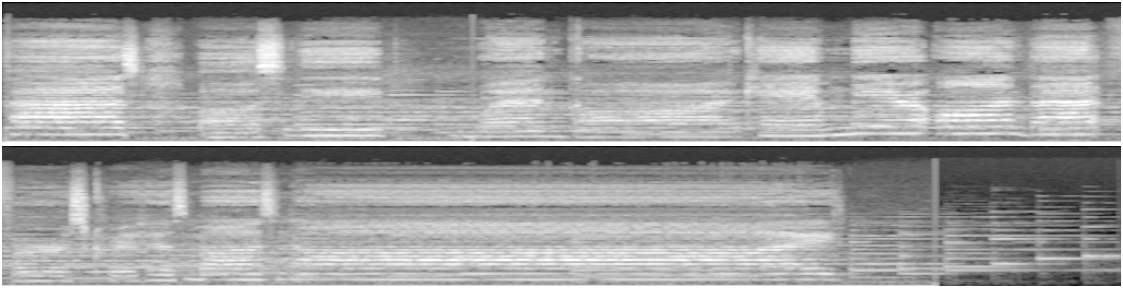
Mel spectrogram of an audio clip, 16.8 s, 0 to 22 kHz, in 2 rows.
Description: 1st Bass

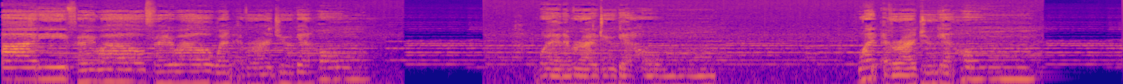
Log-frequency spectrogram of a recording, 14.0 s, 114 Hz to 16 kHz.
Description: Bass 2

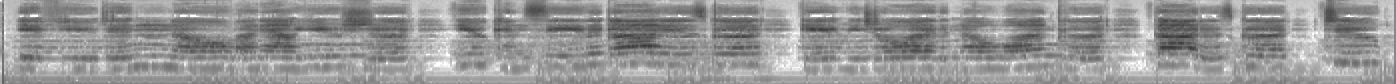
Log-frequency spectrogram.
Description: Tenor, choir

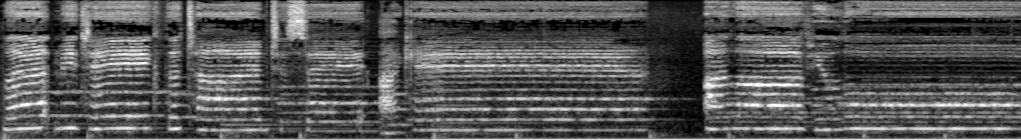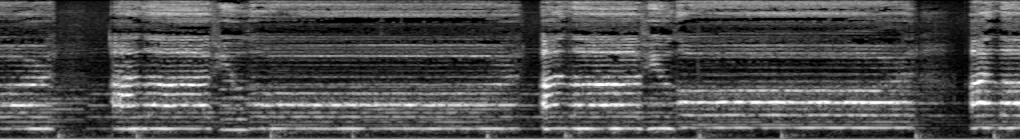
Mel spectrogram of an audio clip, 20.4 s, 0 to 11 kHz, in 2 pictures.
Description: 1st Tenor; gospel songs; PRACTICE TRACKS

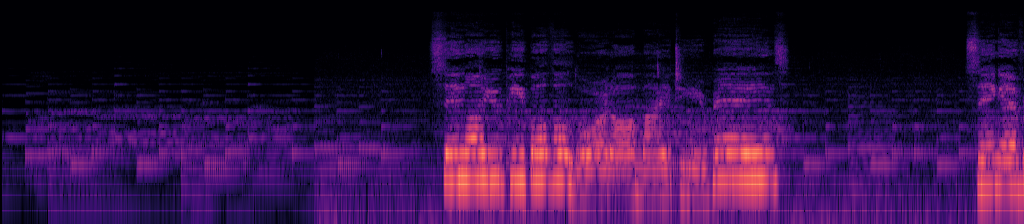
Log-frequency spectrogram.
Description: Bass

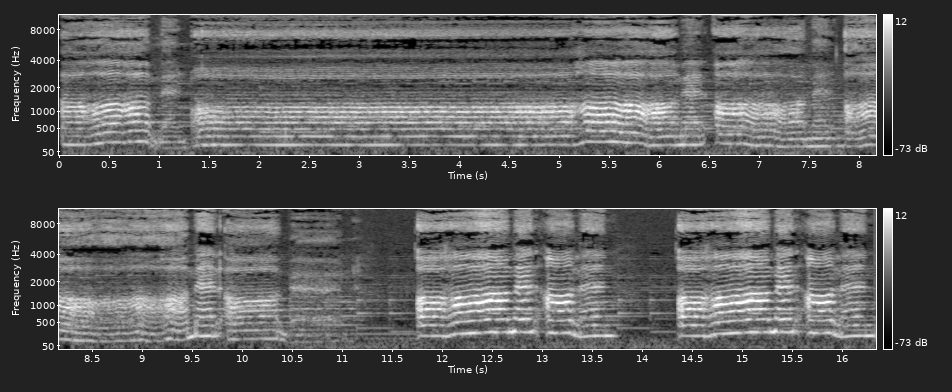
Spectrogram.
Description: Bass

